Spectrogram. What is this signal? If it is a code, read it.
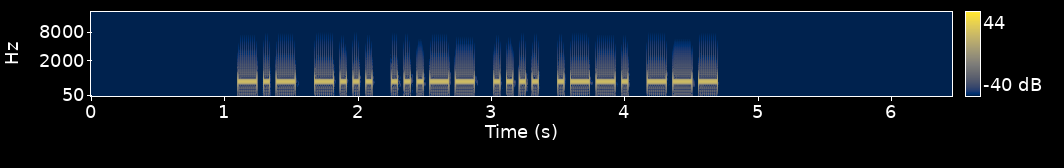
Morse code, heard as a keyed tone, about 25 wpm, 700 Hz. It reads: KB3HPO
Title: USA Call Signs - 6 Characters - Repeated 3x - 25wpm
